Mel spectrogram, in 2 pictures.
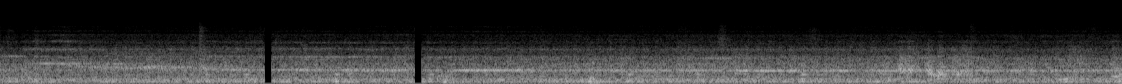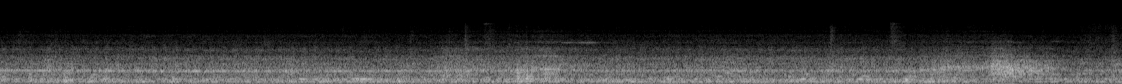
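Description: Shonan-Shinjuku Line electric train running at speed, heard from inside the passenger car: steady rolling rumble of wheels on rails with a steady whine. The sound cuts out for an instant twice a few seconds in.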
